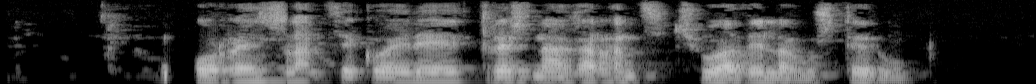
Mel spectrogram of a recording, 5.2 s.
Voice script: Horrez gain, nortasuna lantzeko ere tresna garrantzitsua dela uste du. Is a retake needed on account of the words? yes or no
yes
